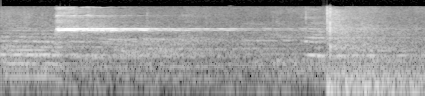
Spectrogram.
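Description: A short, sharp blast on a referee's whistle, then about a second later a hard thud as a soccer ball is kicked.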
